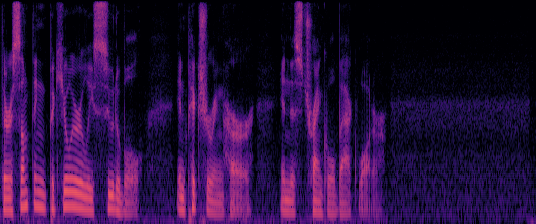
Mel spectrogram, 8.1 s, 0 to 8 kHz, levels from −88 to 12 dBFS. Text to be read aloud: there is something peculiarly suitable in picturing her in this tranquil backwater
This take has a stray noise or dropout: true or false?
false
